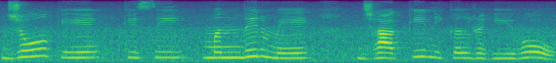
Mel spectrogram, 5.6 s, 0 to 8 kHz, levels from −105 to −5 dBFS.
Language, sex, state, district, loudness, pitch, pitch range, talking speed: Hindi, female, Punjab, Fazilka, -21 LUFS, 260 Hz, 240-270 Hz, 95 wpm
